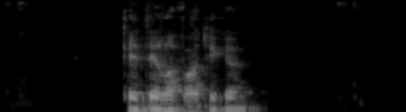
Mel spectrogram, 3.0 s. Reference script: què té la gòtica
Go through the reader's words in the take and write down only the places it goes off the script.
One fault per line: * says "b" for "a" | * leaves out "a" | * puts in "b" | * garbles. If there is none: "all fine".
all fine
